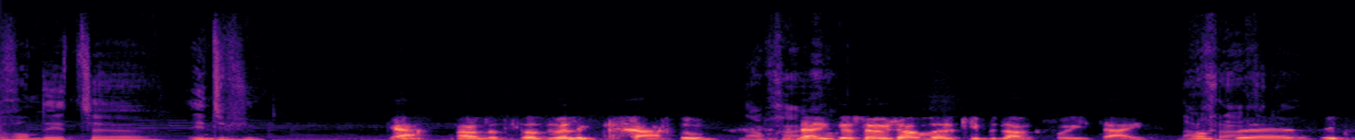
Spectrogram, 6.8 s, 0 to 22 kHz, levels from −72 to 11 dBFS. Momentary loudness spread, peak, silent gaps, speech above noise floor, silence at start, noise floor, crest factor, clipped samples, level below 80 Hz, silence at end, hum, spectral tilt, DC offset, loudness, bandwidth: 13 LU; 0 dBFS; none; 30 dB; 0 s; -45 dBFS; 16 dB; under 0.1%; -46 dBFS; 0.05 s; none; -6.5 dB/octave; under 0.1%; -14 LUFS; 19 kHz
